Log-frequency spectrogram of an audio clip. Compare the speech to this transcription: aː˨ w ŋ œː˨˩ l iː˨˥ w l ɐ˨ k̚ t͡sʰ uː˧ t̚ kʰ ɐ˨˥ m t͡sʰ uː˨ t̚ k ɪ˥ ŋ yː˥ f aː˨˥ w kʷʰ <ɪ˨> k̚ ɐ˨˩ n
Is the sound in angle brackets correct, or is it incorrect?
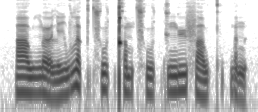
incorrect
